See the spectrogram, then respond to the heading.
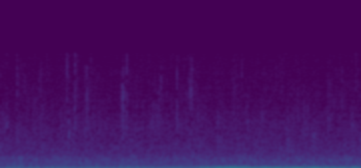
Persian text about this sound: صدای باران در فضا شدیدتر می شود.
